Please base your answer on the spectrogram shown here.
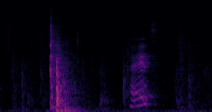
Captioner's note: door opens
